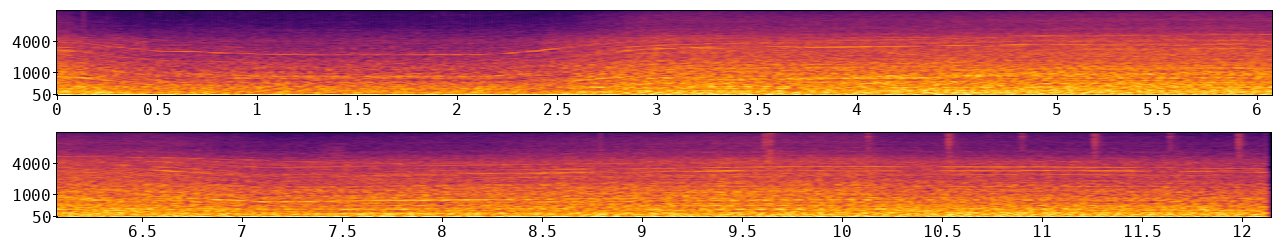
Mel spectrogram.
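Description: A bus engine hums and whines, rising and falling in pitch as the bus speeds up and slows.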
